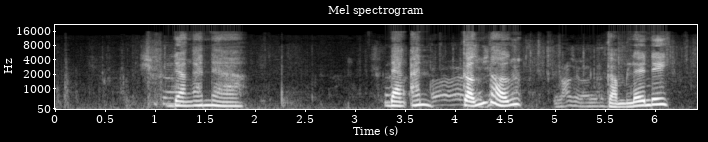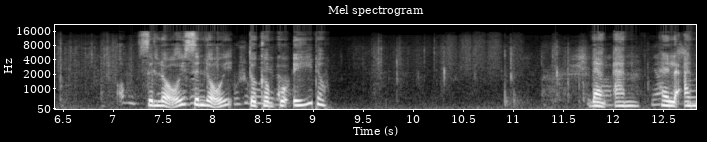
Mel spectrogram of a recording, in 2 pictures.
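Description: A young woman speaks softly and playfully, close by.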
